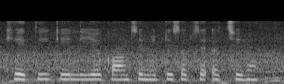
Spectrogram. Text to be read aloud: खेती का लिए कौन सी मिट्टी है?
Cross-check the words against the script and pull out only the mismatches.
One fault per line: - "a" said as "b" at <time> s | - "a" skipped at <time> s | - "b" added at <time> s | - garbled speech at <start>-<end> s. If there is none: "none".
- "का" said as "के" at 0.6 s
- "सबसे अच्छी" added at 1.7 s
